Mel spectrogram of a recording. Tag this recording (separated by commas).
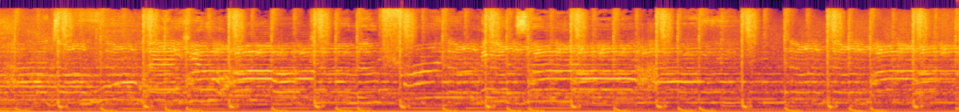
Dubstep, Electronic music, Music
